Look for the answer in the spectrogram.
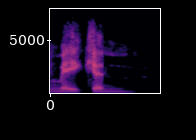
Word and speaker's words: Macon: Peter Macon or Macon? How do we say it? – Macon, I believe. I'm 99% sure you say Macon.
